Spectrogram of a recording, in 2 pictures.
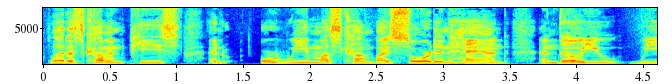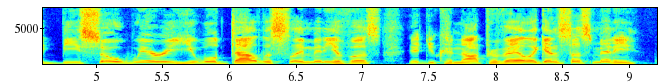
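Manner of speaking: insistent clamoring. A narrator's reading. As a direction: press your case urgently. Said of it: "clamored a lean Shemite".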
